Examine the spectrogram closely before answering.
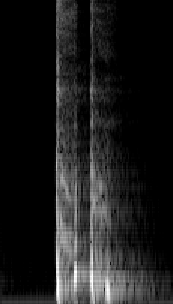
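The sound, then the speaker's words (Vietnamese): A dry cough from an old man: two short, harsh bursts close together that trail off quickly into silence. “Lâm Thương Lan ho khan một tiếng nhưng không gọi nàng đứng dậy.”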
